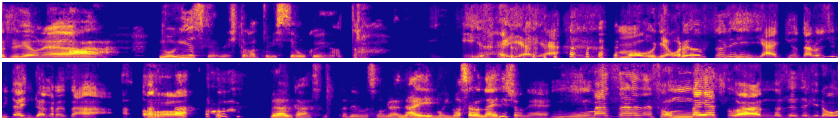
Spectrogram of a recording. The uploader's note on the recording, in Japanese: ZOOMで収録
